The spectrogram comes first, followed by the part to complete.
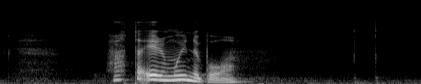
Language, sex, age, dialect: Faroese, female, 36-60, Norðuroyggjar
